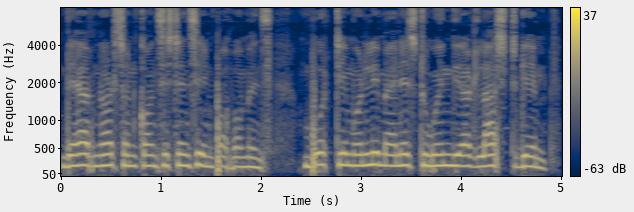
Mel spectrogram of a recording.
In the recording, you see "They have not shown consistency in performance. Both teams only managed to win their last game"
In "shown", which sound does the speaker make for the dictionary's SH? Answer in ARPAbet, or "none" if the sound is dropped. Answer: S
